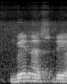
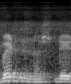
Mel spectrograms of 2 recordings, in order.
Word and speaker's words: Wednesday: तो WEDNESDAY, तो इसमें कौन सा लेटर है जो साइलेंट है, डी है। वेडनेसडे अपन पढ़ते हैं, वेडनेसडे नहीं पढ़ते, ओके।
